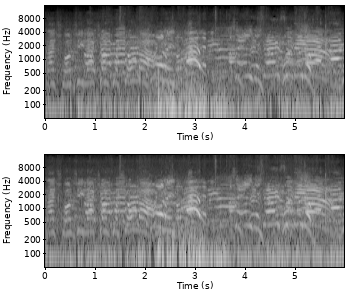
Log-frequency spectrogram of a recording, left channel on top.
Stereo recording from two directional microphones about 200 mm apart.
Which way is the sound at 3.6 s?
55° right (ahead or behind).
